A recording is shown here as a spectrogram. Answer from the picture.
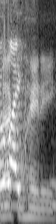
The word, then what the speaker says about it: McElhaney: So McElhaney.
